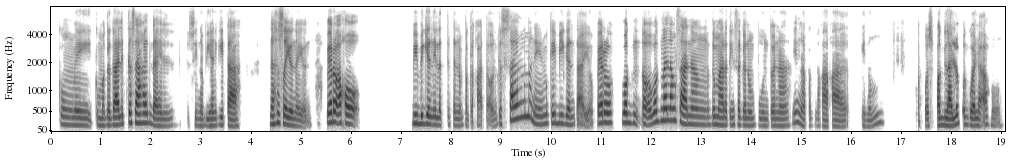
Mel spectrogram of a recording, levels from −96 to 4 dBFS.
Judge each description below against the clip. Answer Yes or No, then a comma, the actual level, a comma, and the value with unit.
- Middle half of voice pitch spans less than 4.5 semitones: No, average, 4.8 semitones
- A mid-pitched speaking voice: Yes, medium, 180 Hz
